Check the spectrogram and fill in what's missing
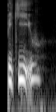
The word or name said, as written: BEGAV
